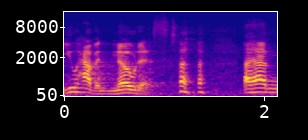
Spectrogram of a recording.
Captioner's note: laughs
